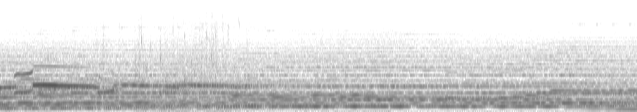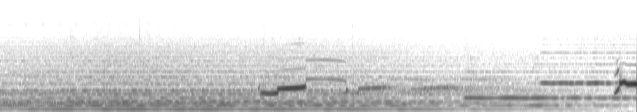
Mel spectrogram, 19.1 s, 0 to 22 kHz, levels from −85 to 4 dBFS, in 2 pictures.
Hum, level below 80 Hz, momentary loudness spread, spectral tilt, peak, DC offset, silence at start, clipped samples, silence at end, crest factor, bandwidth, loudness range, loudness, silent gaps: none; -74 dBFS; 12 LU; -7.5 dB/octave; -16 dBFS; under 0.1%; 0 s; under 0.1%; 0 s; 20 dB; 15.5 kHz; 9 LU; -36 LUFS; none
